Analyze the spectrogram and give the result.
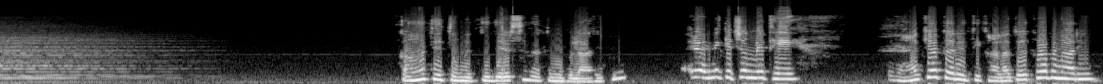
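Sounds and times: music with sustained notes: 0.0s - 2.3s.

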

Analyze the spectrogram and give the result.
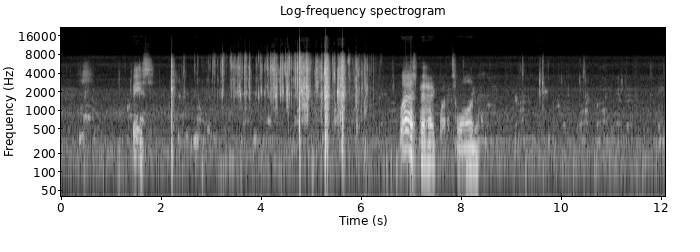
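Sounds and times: foil wrapper crinkling: 2.9s - 6.3s.

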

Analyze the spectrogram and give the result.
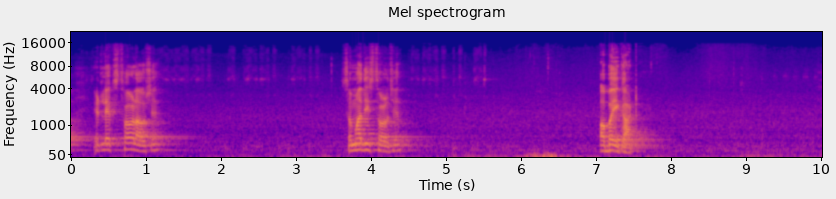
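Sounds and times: marker scratching on whiteboard: 0.3s - 6.0s, 8.9s - 10.0s.

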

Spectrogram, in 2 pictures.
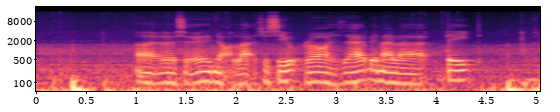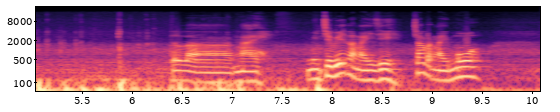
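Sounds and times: computer keyboard key clicks: 4.8s - 6.3s.

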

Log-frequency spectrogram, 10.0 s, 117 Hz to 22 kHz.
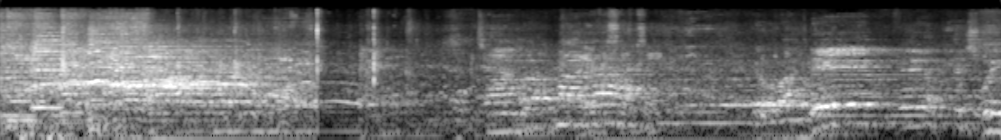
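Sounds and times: crowd voices: 0.0s - 10.0s.

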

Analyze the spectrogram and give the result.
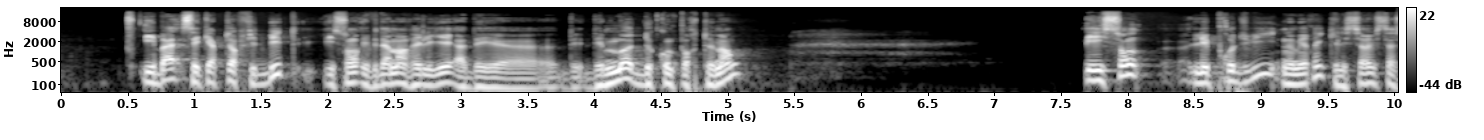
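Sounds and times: faint breath into microphone: 5.4s - 7.0s.

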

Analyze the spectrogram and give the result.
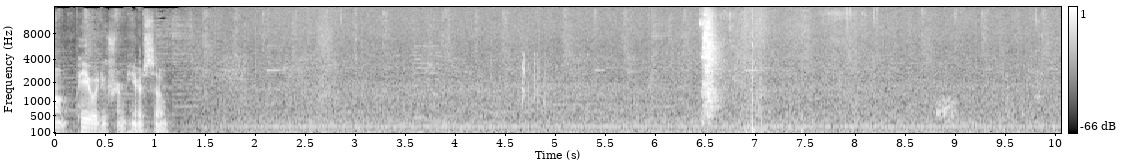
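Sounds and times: machine humming: 1.1s - 10.0s.

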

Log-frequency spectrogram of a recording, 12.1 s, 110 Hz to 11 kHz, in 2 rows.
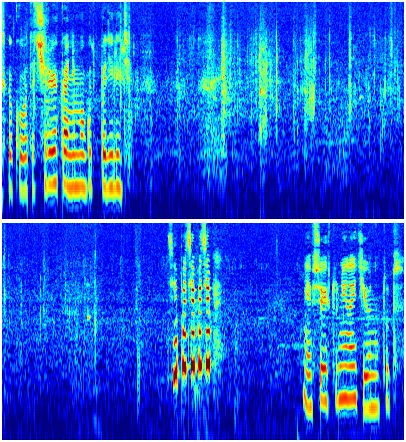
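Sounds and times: footsteps on gravel: 1.8s - 8.2s.

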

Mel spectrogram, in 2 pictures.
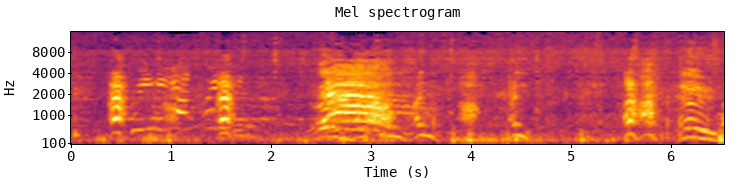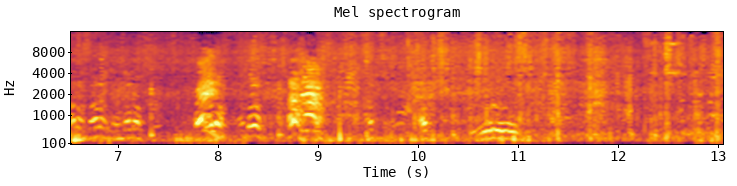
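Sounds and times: men shouting calls: 0.3s - 4.7s, 5.5s - 11.2s.

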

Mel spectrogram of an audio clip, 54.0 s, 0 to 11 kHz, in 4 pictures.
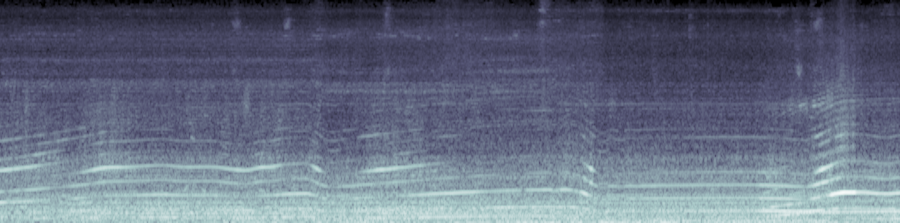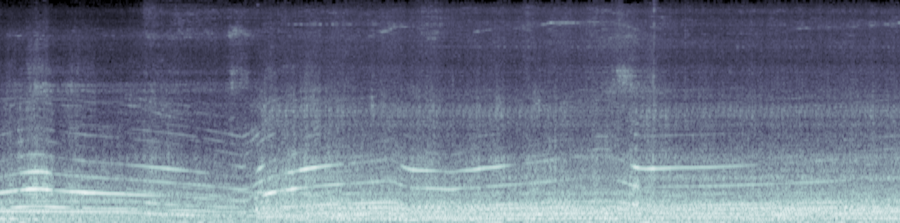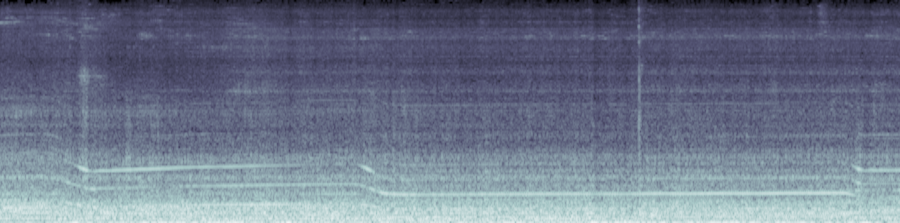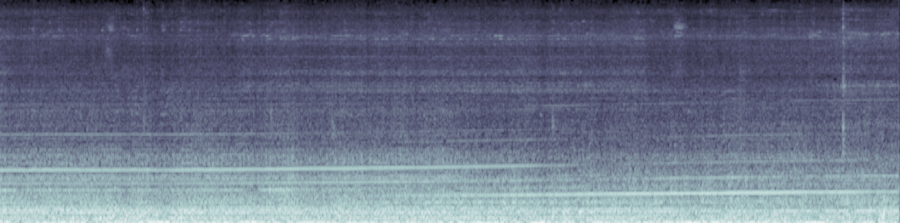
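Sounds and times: bus engine and gearbox whine: 0.0s - 54.0s.

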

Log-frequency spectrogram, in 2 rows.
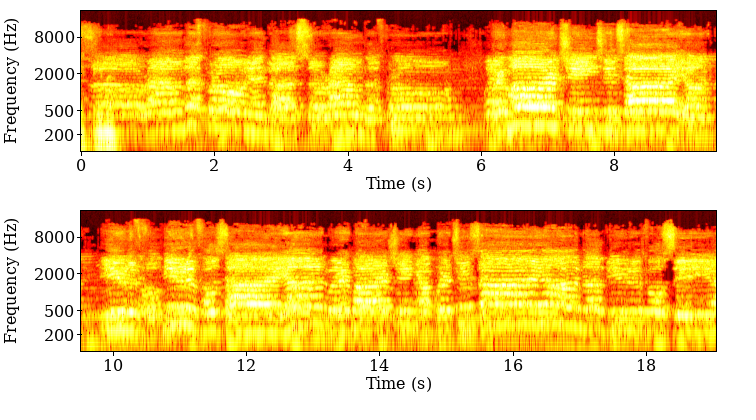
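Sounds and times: low sustained bass notes: 0.0s - 0.6s
choir singing: 0.0s - 19.0s.

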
